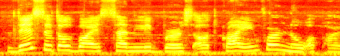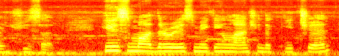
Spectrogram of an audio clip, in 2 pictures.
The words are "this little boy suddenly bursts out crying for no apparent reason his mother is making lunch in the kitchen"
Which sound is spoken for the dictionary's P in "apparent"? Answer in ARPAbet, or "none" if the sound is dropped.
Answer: P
